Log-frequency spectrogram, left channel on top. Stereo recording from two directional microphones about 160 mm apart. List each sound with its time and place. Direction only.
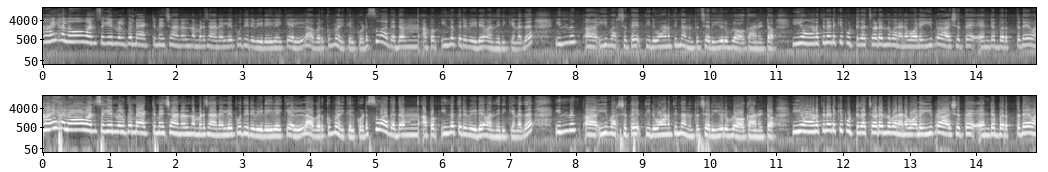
0.0 s a sound: 50° right (ahead or behind)
1.0 s a woman's voice: 45° right (ahead or behind)
5.2 s speech: 25° right (ahead or behind)
5.6 s a woman's voice: 40° right (ahead or behind)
